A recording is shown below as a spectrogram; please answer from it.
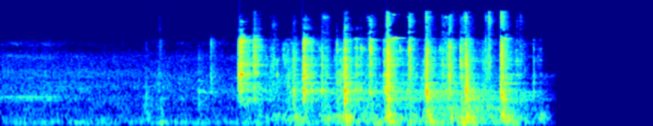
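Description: A rapid, irregular run of sharp mechanical clicks and knocks, several a second, starting a little over two seconds in and lasting about three seconds before it cuts off suddenly.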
